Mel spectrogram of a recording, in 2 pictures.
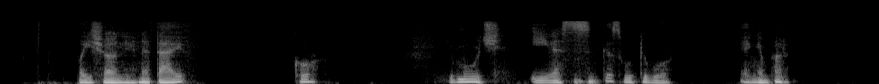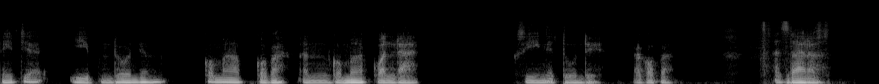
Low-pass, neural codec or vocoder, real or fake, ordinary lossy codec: none; codec, 16 kHz, 0.5 kbps, X-Codec, WavLM features, trained on Multilingual LibriSpeech; fake; none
